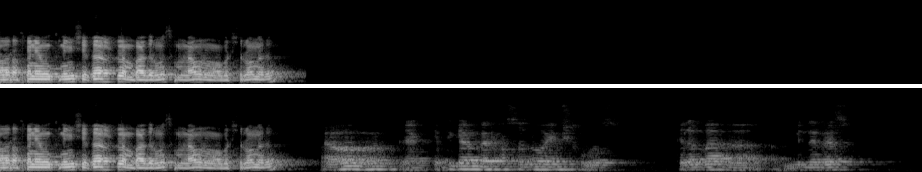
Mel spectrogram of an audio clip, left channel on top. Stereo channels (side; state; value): left; drops out; at 3.1 s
